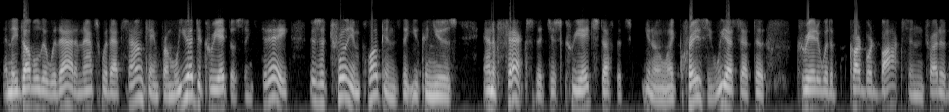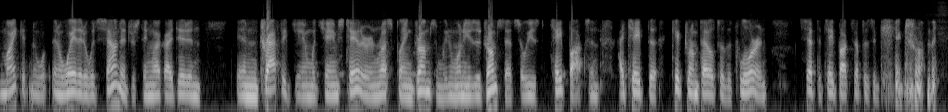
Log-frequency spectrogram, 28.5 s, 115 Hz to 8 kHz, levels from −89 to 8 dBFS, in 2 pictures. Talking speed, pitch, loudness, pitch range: 240 wpm, 120 Hz, -27 LUFS, 110-135 Hz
